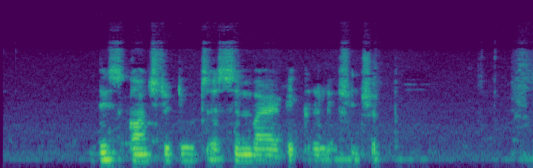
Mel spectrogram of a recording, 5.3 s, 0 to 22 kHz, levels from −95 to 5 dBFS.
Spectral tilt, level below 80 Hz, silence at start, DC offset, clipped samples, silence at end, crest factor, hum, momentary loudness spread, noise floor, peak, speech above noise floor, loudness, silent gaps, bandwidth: -5 dB/octave; -62 dBFS; 1 s; under 0.1%; under 0.1%; 0 s; 20 dB; none; 10 LU; -57 dBFS; -4 dBFS; 35 dB; -22 LUFS; none; 9.2 kHz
